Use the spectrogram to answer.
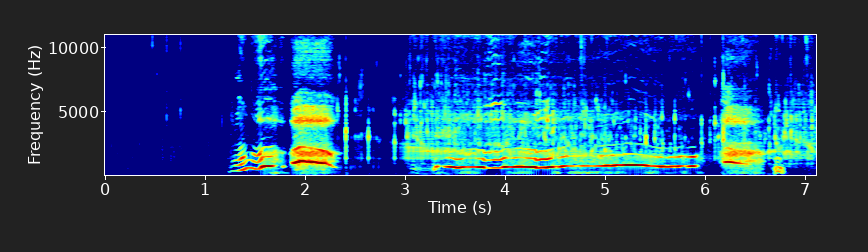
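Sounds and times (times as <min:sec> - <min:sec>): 
sustained high wavering vocal tone: 0:01.3 - 0:02.3, 0:03.3 - 0:06.8
steady stream of urine splashing onto a man's face: 0:01.8 - 0:07.1.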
